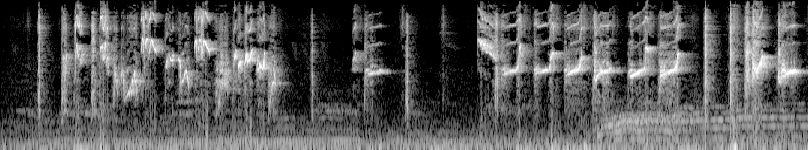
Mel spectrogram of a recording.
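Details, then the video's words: White-eye song meant to prompt birds that have stopped singing, with rich fill-in phrases: high twittering chirp bursts, a quiet gap near the middle, then rhythmic sharp repeated notes over a faint lower tonal hum. "Spesial Untuk Jomin dan Macet Bunyi Isian Mewah"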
